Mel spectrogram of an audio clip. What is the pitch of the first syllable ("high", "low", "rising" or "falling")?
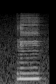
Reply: high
